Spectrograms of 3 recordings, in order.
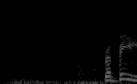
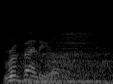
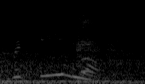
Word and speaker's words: Revelio: Revelius. You're saying it wrong. Revelio. Revelio.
